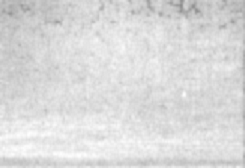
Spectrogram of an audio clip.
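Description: Car cabin noise: a steady low engine and road rumble heard from inside a car crawling in traffic. It cuts off abruptly at the very end.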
